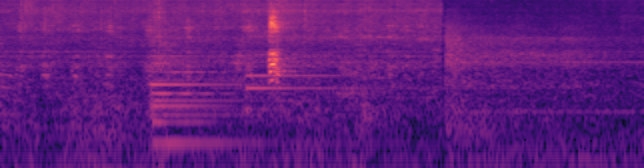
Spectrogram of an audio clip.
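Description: Egyptian goose giving a short honk about two and a half seconds in, over background music.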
